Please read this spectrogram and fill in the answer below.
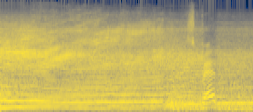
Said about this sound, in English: The street over here is busy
